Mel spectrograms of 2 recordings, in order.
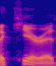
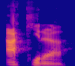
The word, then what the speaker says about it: Akira: Like, it's not Akira, it's Akira, right? – It's Akira, yeah.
